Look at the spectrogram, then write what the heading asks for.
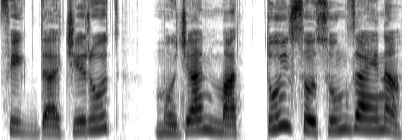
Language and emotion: Goan Konkani, disgusted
